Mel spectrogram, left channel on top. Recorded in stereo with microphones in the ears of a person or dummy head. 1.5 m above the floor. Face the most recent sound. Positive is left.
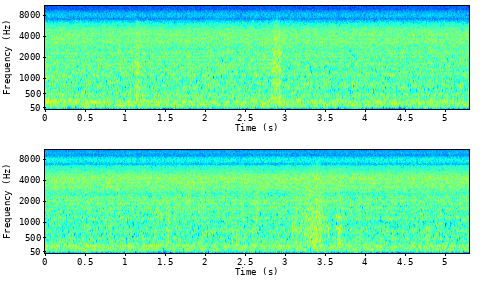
turn(degrees=0)  # may be behind; listen again after turning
